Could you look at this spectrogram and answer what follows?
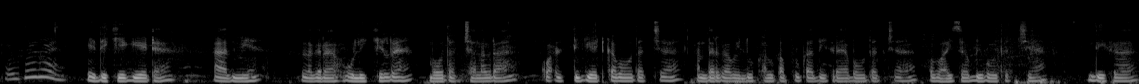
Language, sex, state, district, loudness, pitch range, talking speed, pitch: Hindi, male, Chhattisgarh, Balrampur, -36 LUFS, 150-170 Hz, 235 wpm, 155 Hz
